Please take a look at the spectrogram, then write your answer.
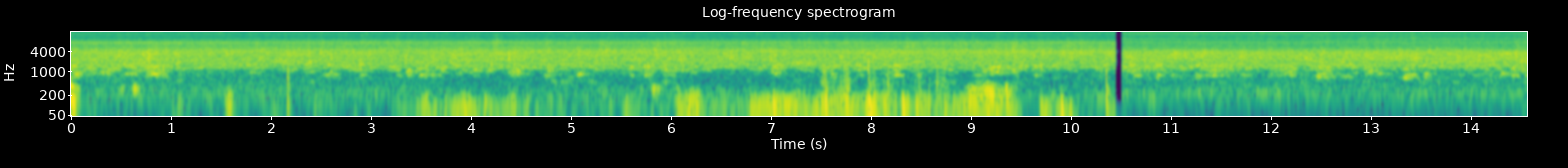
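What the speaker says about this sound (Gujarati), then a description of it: "અત્યારે વરસાદ ચાલુ થઈ ગયો છે" Rain falls steadily in a constant hiss, with a low rumbling patch in the middle and a sharp click near the end.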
